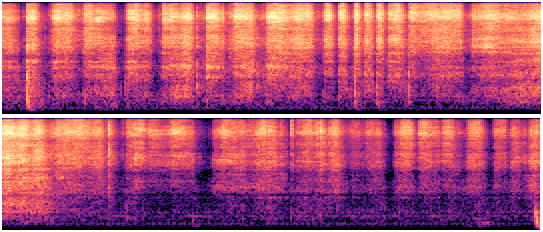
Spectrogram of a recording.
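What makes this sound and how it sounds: Fingertips rub and scratch the scalp of a life-size white polystyrene foam mannequin head, which is turned during the stretch. The result is a quick, irregular run of dry, bright, hissy scratches and rubs with little low end, easing to quieter, softer strokes in the second half.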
